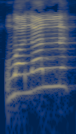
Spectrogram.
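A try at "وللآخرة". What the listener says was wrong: वलल क्यों पढ़ा आपने, वाव को लाम से मिलाना है ना। वलल नहीं है। अरे बाबा, 2-3 बार बोला, वलल नहीं है, वाव को लाम से मिलाना है। वाव लाम जबर वलल होता है या वाव लाम जबर वल होता है। वल।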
